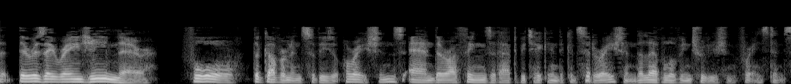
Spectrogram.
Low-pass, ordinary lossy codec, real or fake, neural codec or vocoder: 7.2 kHz; MP3, 24 kbps; fake; codec, 16 kHz in and 24 kHz out, 0.4 kbps, LongCat-Audio-Codec, two codebook decoder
